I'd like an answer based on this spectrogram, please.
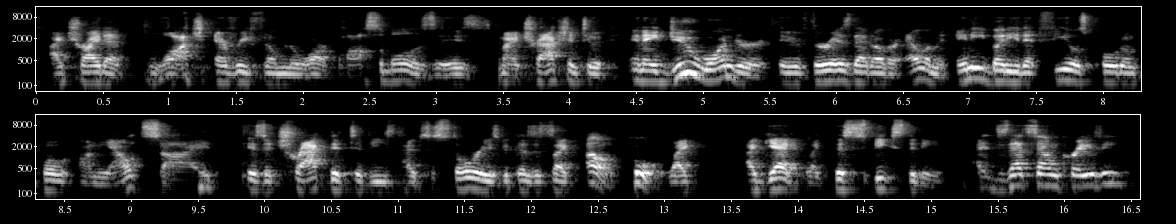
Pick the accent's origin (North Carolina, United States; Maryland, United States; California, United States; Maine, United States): California, United States; Orange County; also born or lived in Los Angeles; I was born in LA, I grew up in Orange County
